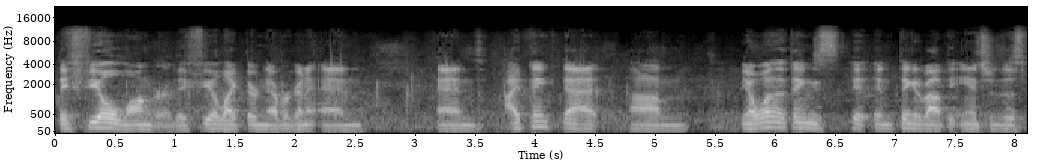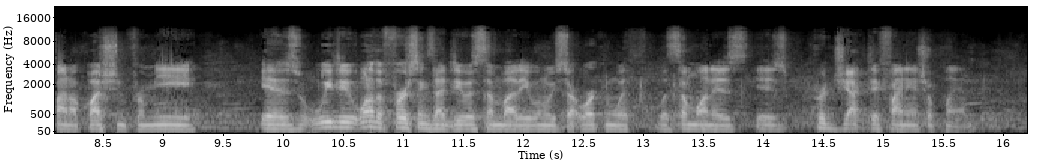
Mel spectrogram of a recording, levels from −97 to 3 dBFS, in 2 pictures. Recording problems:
garbled, watery; slightly; nothing above 10.5 kHz
murmuring crowd; faint; throughout; 20 dB below the speech

